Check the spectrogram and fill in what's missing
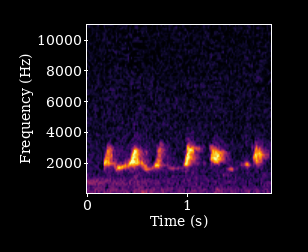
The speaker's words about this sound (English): The same even as the vibrations and the sound of that bird.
